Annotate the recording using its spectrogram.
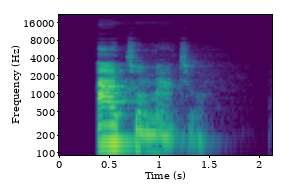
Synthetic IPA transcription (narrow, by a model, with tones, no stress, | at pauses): a˦tʊ˨ma˨tʊ˨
